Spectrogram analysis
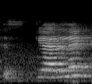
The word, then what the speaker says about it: scalene: The pronunciation is scalene triangle.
